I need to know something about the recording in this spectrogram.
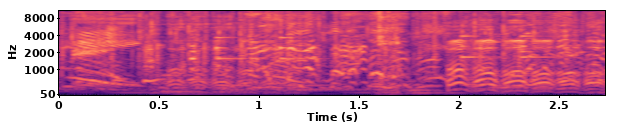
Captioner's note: all cheering; laughing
